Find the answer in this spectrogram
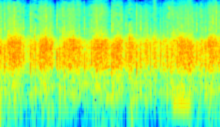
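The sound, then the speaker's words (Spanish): A steady burst of applause from a crowd for Jorge Ponce, who is joining online from the street, dense and continuous clapping at a fairly loud level throughout, with no voices standing out. “Y está ahí Jorge Ponce, un aplauso para él, que está en la calle, online.”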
